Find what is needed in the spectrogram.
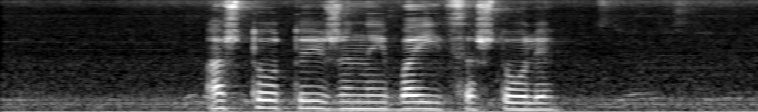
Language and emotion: Russian, neutral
